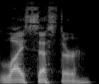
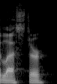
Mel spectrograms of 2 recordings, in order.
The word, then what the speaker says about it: Leicester: want to pronounce it Leicester, but you just get rid of some vowels and consonants and just say Leicester.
